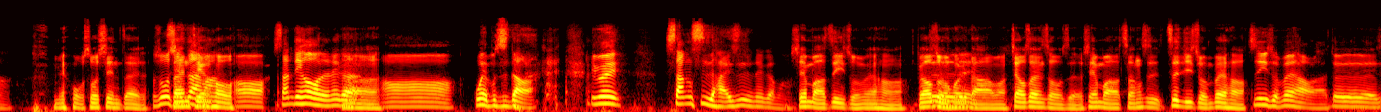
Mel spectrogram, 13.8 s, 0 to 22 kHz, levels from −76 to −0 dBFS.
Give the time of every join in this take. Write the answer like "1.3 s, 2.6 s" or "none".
1.5 s, 2.7 s, 4.6 s, 5.4 s, 6.6 s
